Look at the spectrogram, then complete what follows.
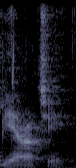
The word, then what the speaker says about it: Bianchi: And the bikes is it Bianchi or Bianchi? Bianchi.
